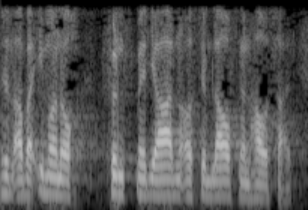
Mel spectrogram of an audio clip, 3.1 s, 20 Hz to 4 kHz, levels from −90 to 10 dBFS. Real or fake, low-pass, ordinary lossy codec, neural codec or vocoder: real; 3.6 kHz; none; none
